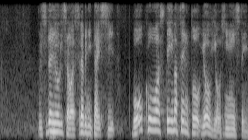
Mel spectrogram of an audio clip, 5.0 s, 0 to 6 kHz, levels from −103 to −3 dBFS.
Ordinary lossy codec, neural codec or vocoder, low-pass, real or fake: none; codec, 44.1 kHz, 2.6 kbps, DAC; 5.4 kHz; fake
